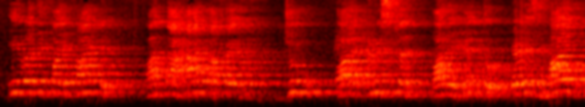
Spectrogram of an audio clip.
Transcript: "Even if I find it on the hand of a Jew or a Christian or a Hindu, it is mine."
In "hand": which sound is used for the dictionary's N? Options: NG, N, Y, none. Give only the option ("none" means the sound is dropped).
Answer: none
